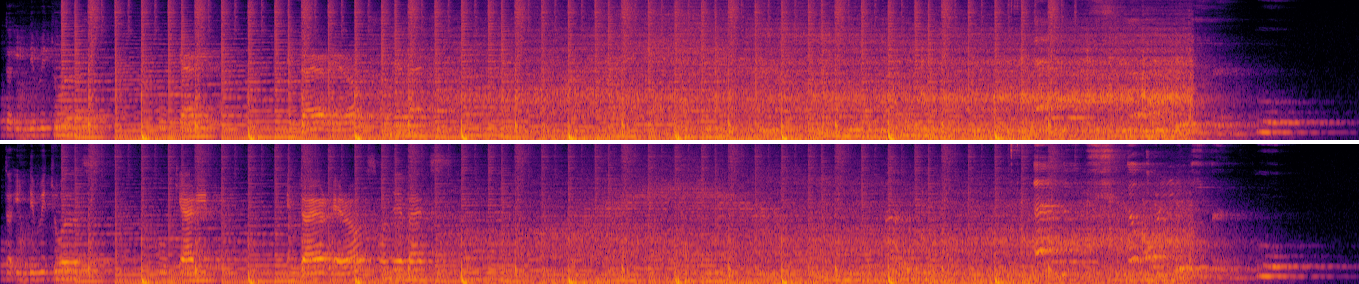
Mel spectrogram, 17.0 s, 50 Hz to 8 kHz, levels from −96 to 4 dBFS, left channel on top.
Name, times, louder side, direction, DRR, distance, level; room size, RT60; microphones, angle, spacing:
voice 1, 0.1-1.2 1.9-2.7 3.6-5.6, right 3 dB, 75° right, 5 dB, 1.4 m, -25 dB
sound 1, 0.7-13.5, left 3 dB, 30° left, 0.3 m, -24 dB
sound 2, 4.6-14.9, left 4 dB, 75° left, 0.6 m, -26 dB
sound 3, 7.1-12.7, equal, 10° right, 0.7 m, -34 dB
voice 2, 11.0-11.5 12.9-15.4 15.7-16.0, right 2 dB, 45° right, 2 dB, 2.2 m, -29 dB
11.5 x 11.0 x 8.0 m, 2.4 s
head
